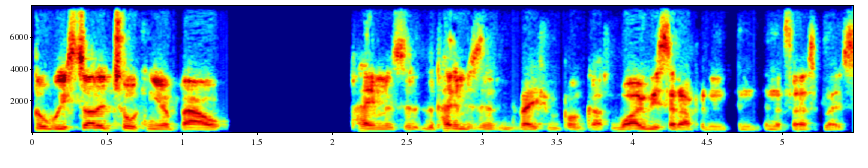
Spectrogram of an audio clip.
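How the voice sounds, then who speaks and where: Recorded with a dry, close sound and no echo, a man speaks with a British accent. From London, England. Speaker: podcast host. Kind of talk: casual podcast chat.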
